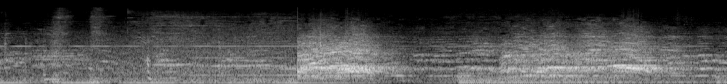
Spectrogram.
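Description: An angry mob on a train attacks a man and drags him off, raising a loud, surging roar of shouting voices and chaotic babble that swells in two waves.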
